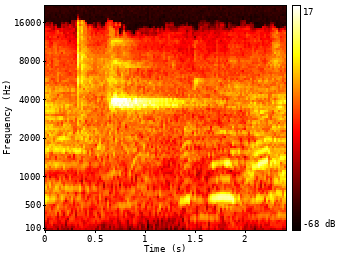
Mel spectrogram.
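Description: A referee's whistle gives one short, steady high blast a little after half a second in, just after two sharp knocks. Voices of people in the gym run throughout and are loudest near the end.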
